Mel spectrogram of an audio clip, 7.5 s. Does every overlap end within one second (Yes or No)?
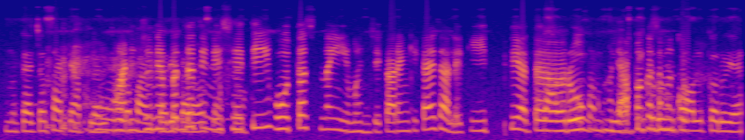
No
